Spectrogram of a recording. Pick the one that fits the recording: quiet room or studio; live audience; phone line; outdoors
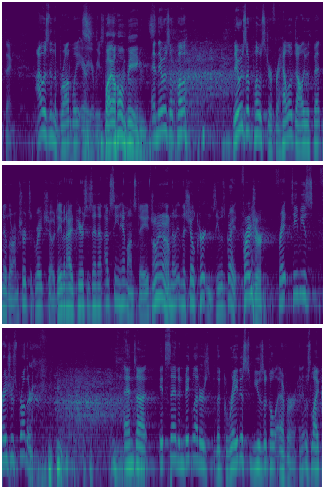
live audience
